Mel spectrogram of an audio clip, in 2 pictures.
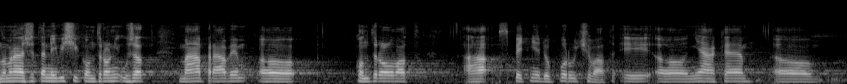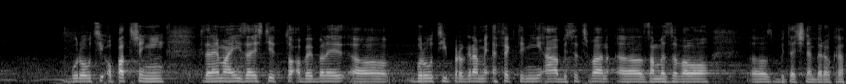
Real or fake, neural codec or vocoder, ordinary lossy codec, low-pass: real; none; MP3, 96 kbps; 7.2 kHz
